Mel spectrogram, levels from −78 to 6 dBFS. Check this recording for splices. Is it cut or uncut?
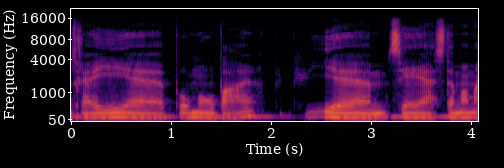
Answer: cut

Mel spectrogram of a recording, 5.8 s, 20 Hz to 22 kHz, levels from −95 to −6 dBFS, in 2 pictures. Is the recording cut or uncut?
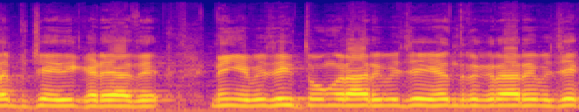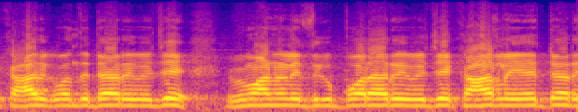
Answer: uncut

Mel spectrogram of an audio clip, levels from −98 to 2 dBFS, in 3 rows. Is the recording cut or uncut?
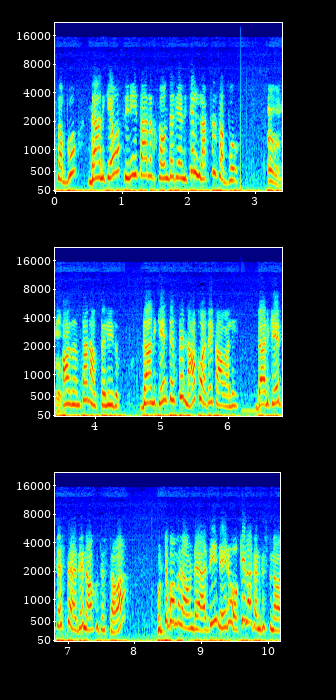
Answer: cut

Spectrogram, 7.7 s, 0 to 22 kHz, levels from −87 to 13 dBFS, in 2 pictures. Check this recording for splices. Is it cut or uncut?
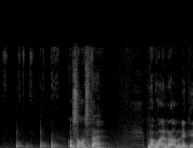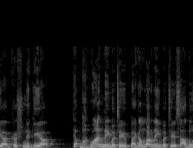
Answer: uncut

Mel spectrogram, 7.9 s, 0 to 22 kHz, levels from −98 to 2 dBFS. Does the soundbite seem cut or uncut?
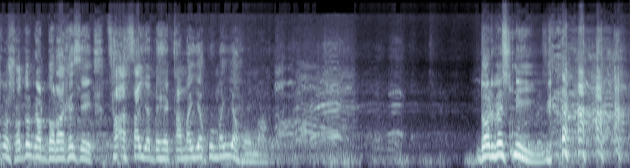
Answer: uncut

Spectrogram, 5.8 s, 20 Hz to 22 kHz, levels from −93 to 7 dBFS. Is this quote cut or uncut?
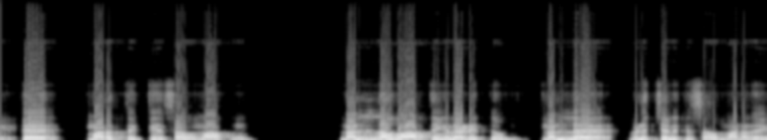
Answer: uncut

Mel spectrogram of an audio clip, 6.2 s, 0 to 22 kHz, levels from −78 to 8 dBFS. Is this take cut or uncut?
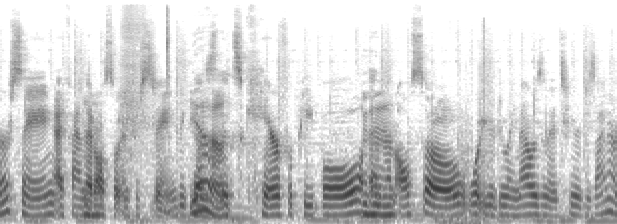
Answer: uncut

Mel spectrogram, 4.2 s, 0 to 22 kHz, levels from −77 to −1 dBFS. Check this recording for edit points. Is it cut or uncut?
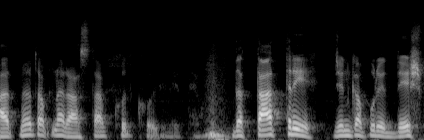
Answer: cut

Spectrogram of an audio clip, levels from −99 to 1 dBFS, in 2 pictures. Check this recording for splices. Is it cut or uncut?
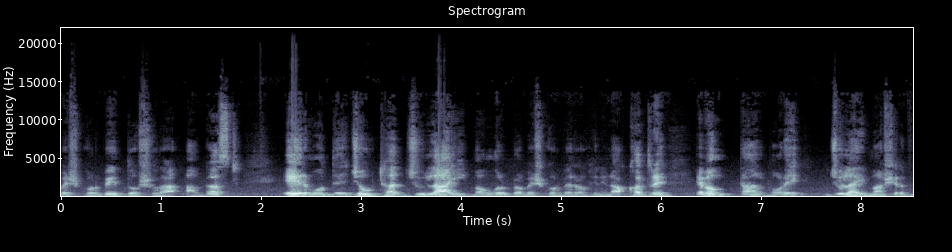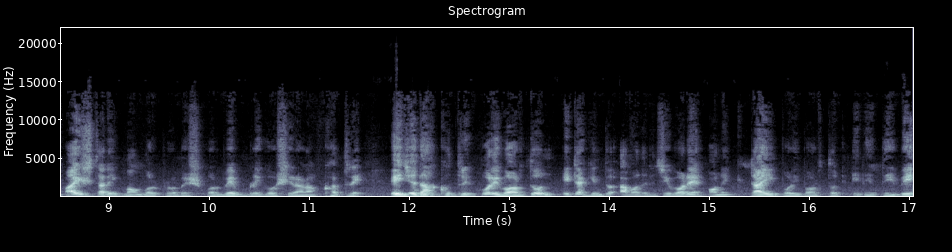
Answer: uncut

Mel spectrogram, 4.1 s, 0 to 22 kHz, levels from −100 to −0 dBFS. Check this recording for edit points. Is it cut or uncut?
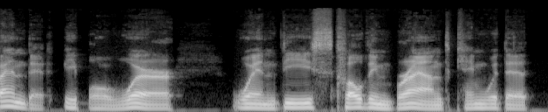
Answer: uncut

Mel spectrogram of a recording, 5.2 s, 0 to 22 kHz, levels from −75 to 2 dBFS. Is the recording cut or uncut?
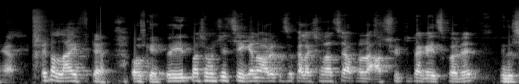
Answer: cut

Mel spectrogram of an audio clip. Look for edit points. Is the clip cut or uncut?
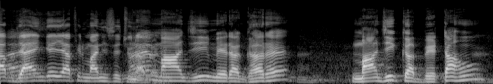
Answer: uncut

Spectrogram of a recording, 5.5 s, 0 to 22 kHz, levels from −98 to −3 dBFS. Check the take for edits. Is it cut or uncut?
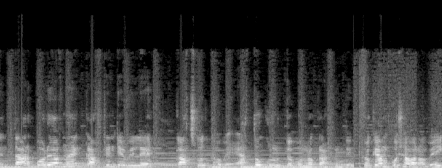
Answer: cut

